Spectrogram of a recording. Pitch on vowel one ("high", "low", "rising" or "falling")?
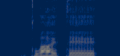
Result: high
